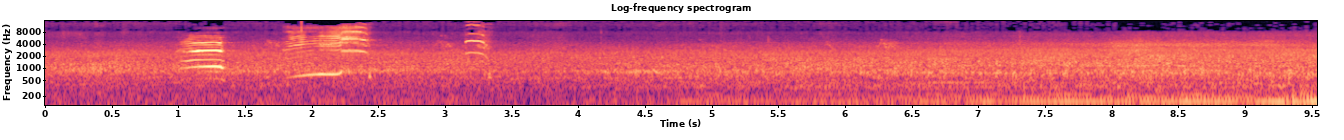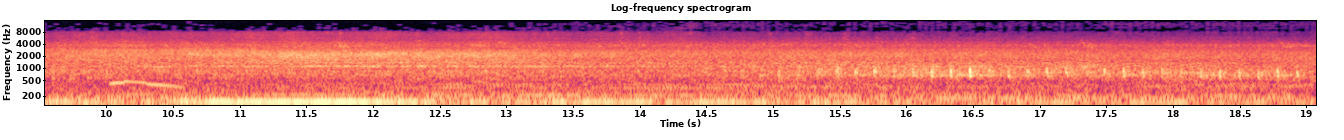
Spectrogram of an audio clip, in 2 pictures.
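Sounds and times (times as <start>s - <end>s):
low engine hum: 0.0s - 19.0s
outdoor background noise: 0.0s - 19.0s
short clear bird calls: 1.0s - 3.4s.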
